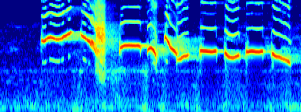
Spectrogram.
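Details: Oriental magpie-robin in loud chattering song: a long wavering whistle, a scratchy buzzy burst, then a steady series of about seven short pure whistles on a similar pitch, the last one sliding downward.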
